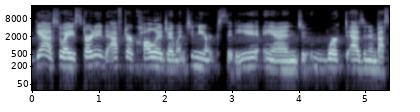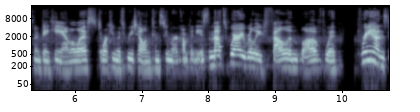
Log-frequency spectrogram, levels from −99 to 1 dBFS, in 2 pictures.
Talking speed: 195 wpm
